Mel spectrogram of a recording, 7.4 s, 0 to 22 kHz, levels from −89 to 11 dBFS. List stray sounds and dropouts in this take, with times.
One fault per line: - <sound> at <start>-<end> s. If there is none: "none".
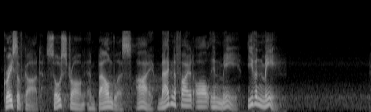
none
